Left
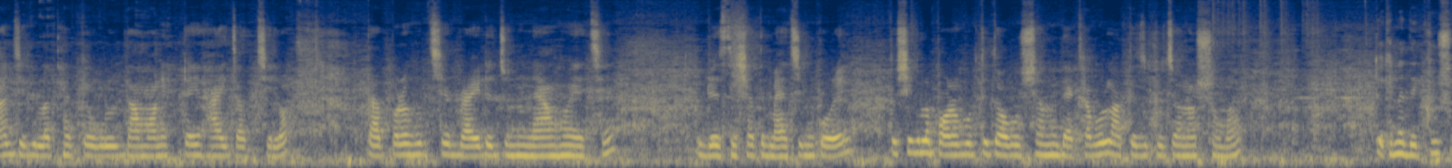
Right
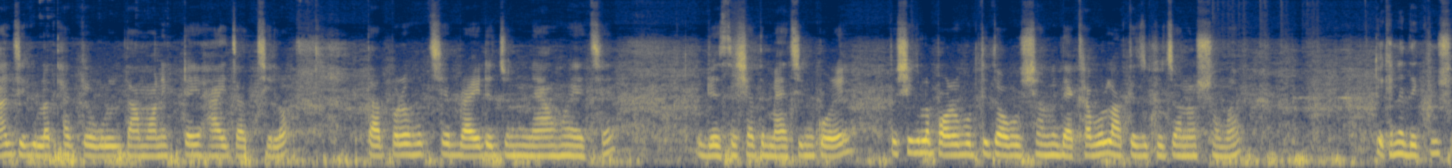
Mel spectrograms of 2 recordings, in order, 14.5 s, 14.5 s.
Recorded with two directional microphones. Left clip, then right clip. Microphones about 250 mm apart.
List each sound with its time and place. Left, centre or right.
0.2 s speech: centre
7.1 s speech: centre
13.7 s speech: centre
